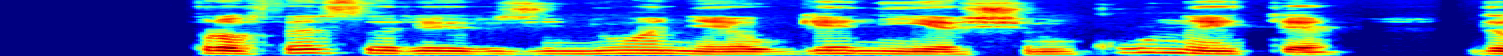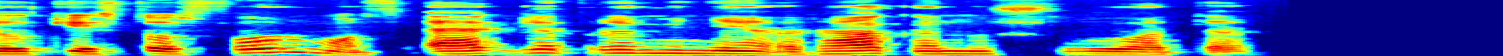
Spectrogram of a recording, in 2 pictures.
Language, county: Lithuanian, Kaunas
